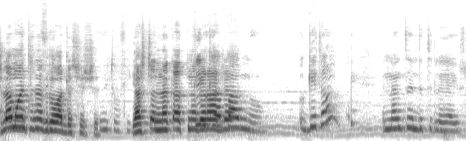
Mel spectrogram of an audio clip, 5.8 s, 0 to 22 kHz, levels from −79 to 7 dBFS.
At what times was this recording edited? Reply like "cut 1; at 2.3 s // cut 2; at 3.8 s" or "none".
cut 1; at 4.4 s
